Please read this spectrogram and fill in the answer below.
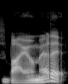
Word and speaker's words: BioMEDit: And our fourth one is really interesting, and I may mispronounce this. Is it Biomedit? Biomedit.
